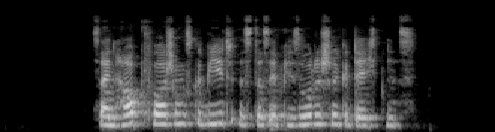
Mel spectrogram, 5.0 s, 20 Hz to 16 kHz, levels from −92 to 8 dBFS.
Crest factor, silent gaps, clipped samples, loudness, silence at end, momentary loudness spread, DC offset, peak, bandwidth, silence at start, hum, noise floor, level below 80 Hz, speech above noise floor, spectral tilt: 18 dB; none; under 0.1%; -19 LUFS; 0.85 s; 13 LU; under 0.1%; -2 dBFS; 10 kHz; 0.95 s; none; under -90 dBFS; -74 dBFS; over 71 dB; -3.5 dB/octave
